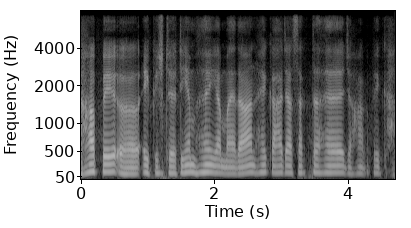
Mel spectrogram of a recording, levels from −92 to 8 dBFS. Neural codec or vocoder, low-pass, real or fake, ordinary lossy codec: codec, 16 kHz in and 24 kHz out, 0.9 kbps, LongCat-Audio-Codec, four codebook decoder; 7.2 kHz; fake; none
